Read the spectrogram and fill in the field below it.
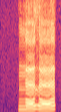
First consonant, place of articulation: velar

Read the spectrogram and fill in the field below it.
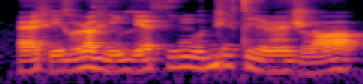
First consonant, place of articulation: labial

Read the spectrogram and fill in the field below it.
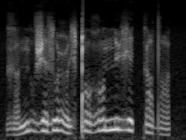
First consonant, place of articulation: velar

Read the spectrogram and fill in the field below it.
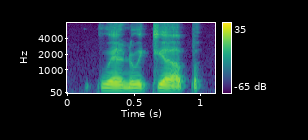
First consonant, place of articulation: velar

